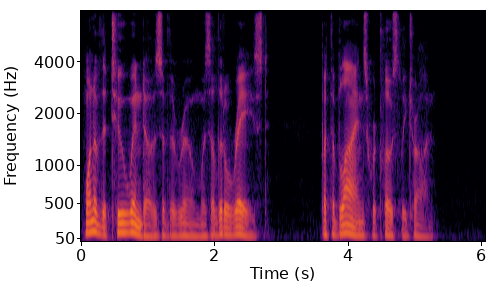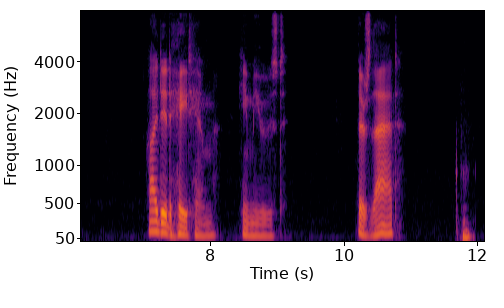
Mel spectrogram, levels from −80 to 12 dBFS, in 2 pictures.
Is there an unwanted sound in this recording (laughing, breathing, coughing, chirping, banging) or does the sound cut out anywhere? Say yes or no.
yes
